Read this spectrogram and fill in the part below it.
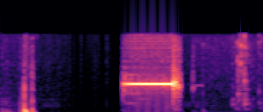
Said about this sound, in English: Please leave your name, telephone number, and a brief message after the beep, and I'll return your phone call as soon as possible. Thank you.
